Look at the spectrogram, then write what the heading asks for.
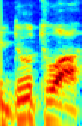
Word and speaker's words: Du Toit: do you pronounce it it depends if you're in france you could say dutwa it means on the roof like peter was praying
